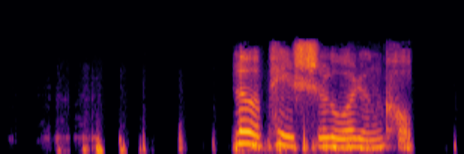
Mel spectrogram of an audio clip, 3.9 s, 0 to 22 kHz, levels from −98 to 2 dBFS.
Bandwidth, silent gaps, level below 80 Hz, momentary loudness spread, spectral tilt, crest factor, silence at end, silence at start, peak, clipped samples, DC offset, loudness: 7.8 kHz; 0.88-0.99 s, 1.09-1.16 s, 1.29-1.48 s, 1.56-1.91 s; -58 dBFS; 17 LU; -4 dB/octave; 20 dB; 0.45 s; 0.7 s; -6 dBFS; under 0.1%; under 0.1%; -23 LUFS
